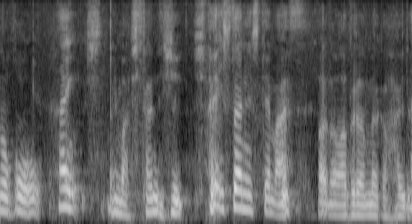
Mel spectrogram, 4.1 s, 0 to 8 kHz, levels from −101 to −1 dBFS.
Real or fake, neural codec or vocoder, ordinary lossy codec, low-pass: fake; codec, 16 kHz, 4 kbps, FunCodec, trained on LibriTTS, 50 frames a second; none; none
